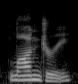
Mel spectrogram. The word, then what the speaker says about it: laundry: 발음 해볼게요. laundry. 한 번 더 해볼까요? laundry.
